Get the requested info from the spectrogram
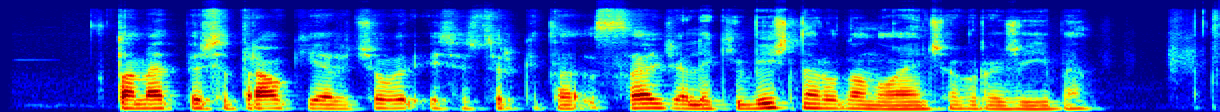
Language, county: Lithuanian, Šiauliai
